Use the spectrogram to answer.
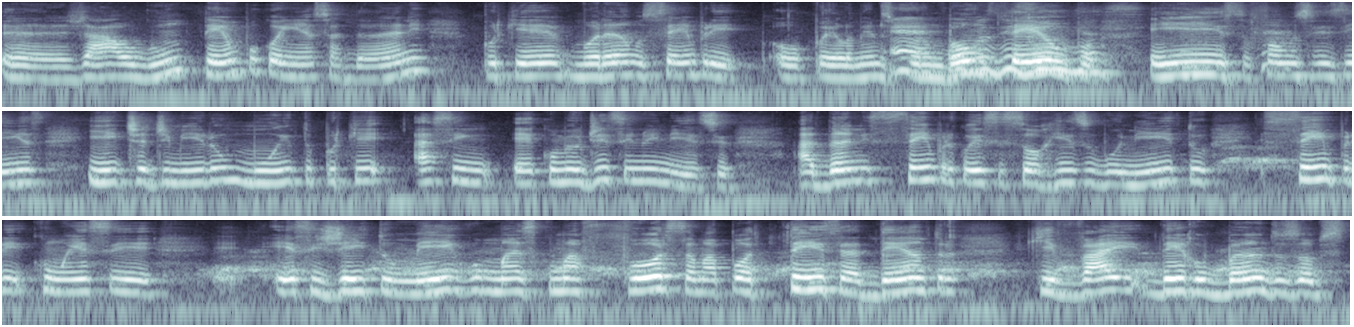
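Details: Adult woman speaking Portuguese; ordinary speech.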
